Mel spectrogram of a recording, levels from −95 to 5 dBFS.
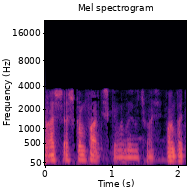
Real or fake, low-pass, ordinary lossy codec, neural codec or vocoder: fake; 3.6 kHz; AAC, 24 kbps; codec, 16 kHz, 4 kbps, FreqCodec, smaller model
